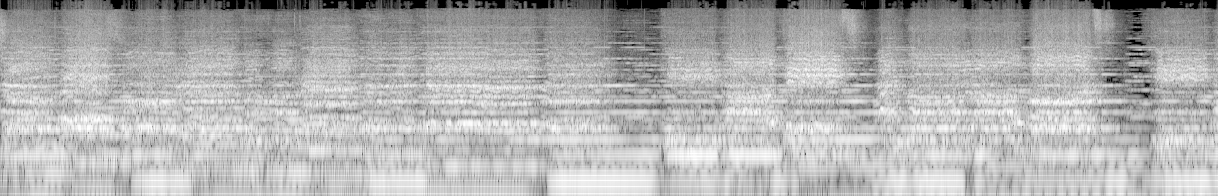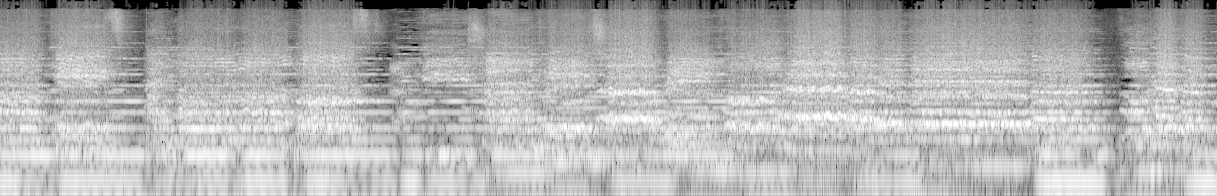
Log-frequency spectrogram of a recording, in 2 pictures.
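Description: Many voices singing a hymn together over steady accompaniment, with long held low notes changing every second or two.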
